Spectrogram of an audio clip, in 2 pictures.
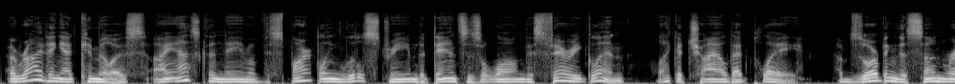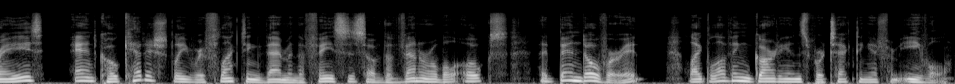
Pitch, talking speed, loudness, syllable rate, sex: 125 Hz, 155 wpm, -16 LUFS, 4.4 syllables/s, male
